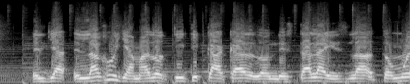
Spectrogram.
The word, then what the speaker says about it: Titicaca: Hay que pronunciar ambas sílabas caca dentro de la garganta. El lago llamado Titicaca, donde está la isla,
